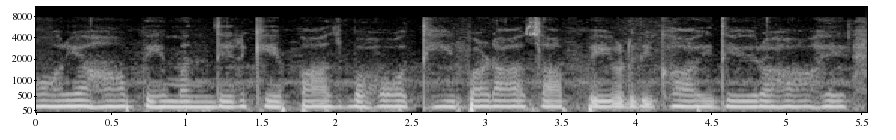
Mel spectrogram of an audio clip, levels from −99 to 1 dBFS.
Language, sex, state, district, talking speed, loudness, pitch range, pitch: Hindi, female, Himachal Pradesh, Shimla, 160 wpm, -21 LUFS, 175-180 Hz, 180 Hz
